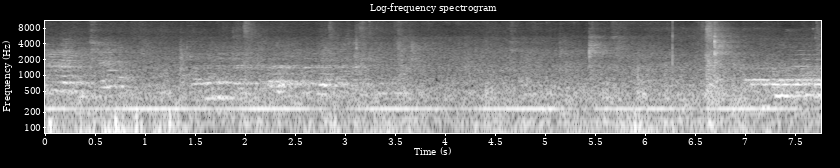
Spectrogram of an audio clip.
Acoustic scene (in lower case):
subway station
